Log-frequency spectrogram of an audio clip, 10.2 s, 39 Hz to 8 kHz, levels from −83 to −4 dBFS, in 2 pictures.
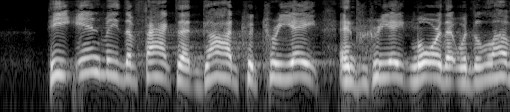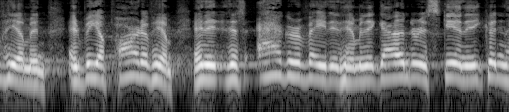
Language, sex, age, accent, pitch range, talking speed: English, male, 50-69, American, 170-205 Hz, 210 wpm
